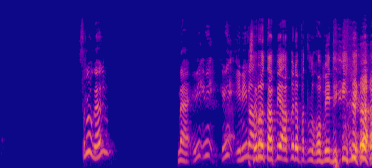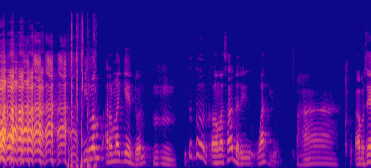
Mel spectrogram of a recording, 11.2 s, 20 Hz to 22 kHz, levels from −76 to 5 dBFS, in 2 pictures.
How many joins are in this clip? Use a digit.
1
